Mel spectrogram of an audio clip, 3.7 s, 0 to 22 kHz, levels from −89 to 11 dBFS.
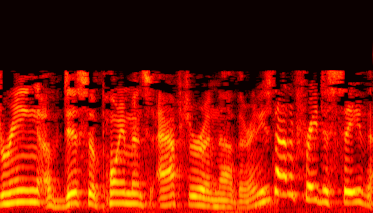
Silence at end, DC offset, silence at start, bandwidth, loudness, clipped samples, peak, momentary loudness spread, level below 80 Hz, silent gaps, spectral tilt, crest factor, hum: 0 s; under 0.1%; 0 s; 5.8 kHz; -22 LUFS; under 0.1%; -8 dBFS; 3 LU; -58 dBFS; none; -9.5 dB/octave; 14 dB; none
